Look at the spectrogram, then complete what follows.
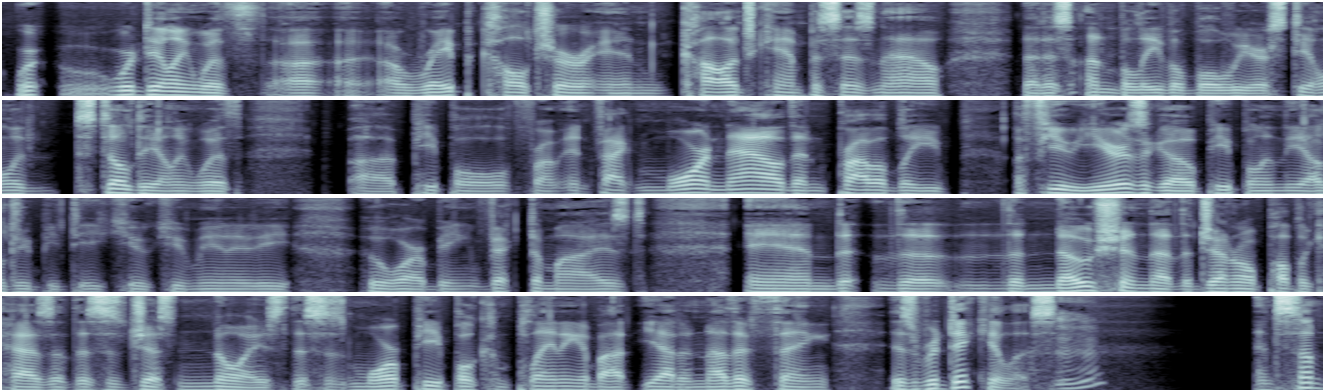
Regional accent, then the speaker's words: Iowa, United States; My home state. I was born there.

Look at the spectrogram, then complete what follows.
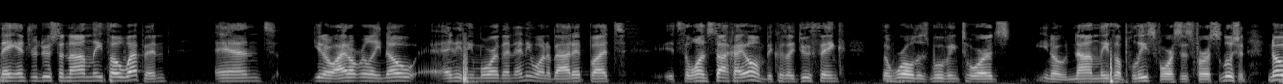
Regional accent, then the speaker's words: New York City, New York, United States; in New York City. I'm a New Yorker. I'm right across the street from my bar. I'm here with the gang.

